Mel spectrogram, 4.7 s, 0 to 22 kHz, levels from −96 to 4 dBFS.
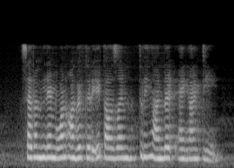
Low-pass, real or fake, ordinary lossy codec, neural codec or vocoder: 7.2 kHz; fake; none; codec, 16 kHz, 0.5 kbps, FunCodec, trained on LibriTTS, 25 frames a second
